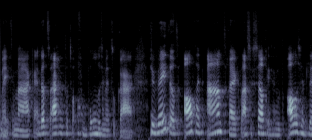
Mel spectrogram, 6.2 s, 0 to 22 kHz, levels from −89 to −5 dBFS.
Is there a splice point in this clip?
yes; 7 cuts; at 1.0 s, 1.5 s, 2.0 s, 3.0 s, 3.6 s, 4.8 s, 5.3 s

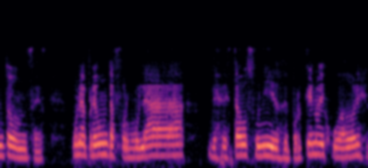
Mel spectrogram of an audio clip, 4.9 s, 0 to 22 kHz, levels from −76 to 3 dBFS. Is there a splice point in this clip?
no; 0 cuts

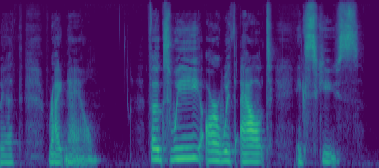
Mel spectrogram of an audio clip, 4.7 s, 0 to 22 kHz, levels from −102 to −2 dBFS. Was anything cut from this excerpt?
yes; 1 cut; at 1.4 s

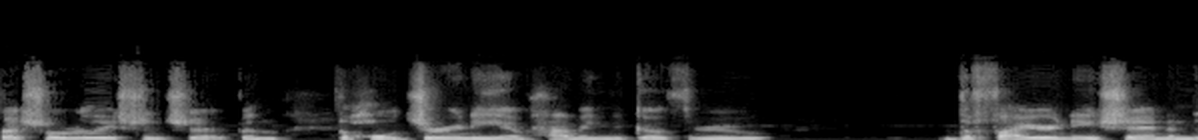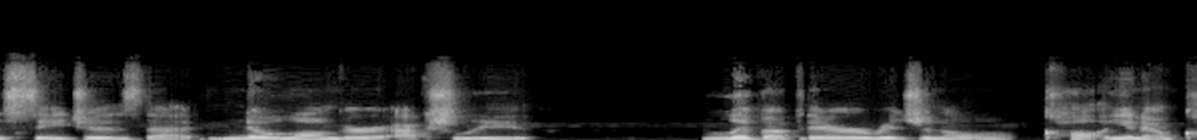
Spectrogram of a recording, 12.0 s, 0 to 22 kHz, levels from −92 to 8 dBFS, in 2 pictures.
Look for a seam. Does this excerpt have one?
yes; 2 cuts; at 1.7 s, 10.0 s

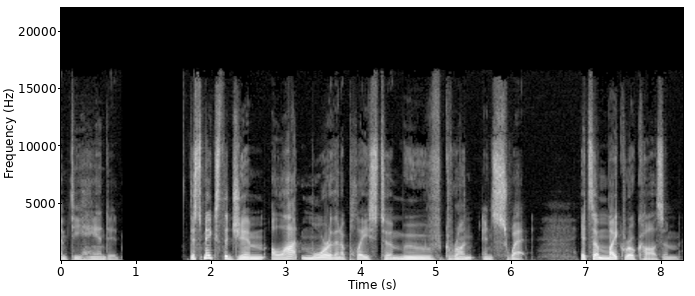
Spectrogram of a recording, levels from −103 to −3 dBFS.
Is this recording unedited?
yes; 0 cuts

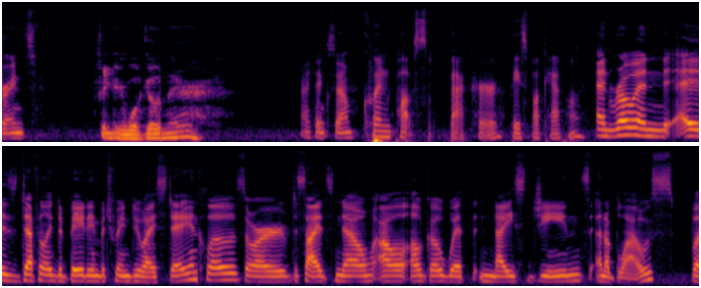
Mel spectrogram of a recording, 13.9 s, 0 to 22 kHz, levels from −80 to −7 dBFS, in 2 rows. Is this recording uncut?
no; 5 cuts; at 1.6 s, 3.6 s, 5.9 s, 8.9 s, 9.9 s

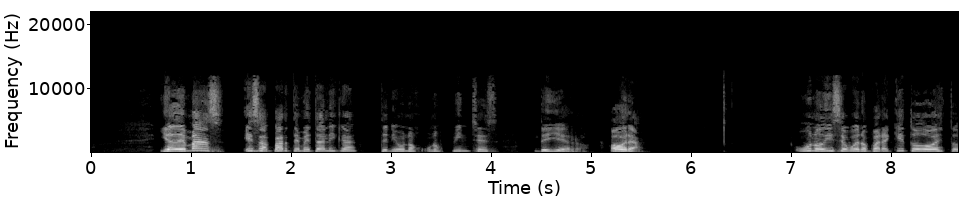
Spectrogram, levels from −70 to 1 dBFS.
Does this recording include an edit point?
yes; 2 cuts; at 1.4 s, 5.1 s

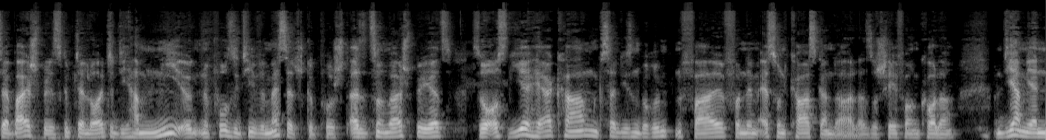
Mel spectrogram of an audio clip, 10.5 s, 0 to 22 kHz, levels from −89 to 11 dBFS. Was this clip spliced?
yes; 3 cuts; at 4.7 s, 5.1 s, 6.0 s

